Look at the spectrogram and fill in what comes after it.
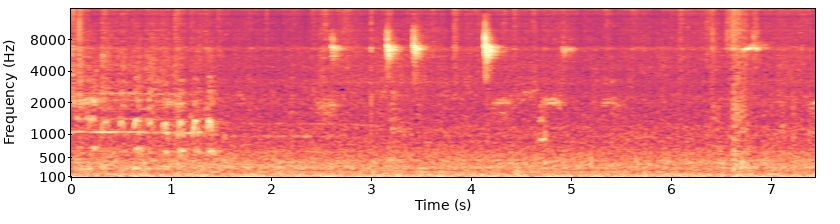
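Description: Faint bird calls: a quick run of short clucking notes at the start, then a few brief, sharp high chirps spaced out over the following seconds.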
